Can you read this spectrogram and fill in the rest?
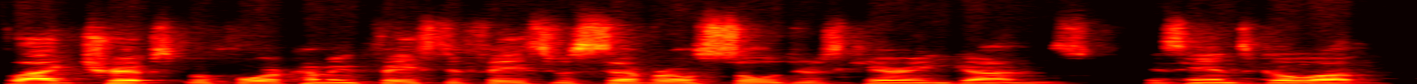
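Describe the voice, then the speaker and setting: A man's voice: on the high side, fairly even intonation, normal speed, a little mellow, husky, poor audio. A man reading action descriptions as the narrator of an amateur screenplay table read.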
